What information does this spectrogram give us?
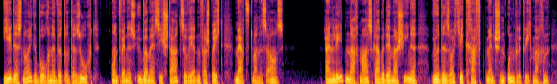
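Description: Male radio drama narrator, deep bass register, matter-of-fact, scripted, dry studio sound. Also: animated, darkish tone, dry recording. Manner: detached, measured, matter-of-fact. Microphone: close studio microphone.

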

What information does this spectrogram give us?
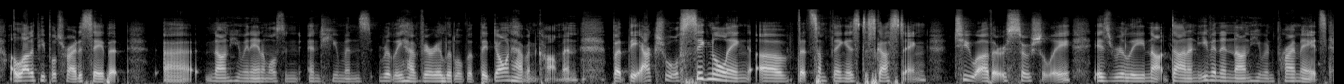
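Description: A woman's voice: deep voice, rough recording. A woman being interviewed as a guest on a podcast, explaining her research in a thoughtful, articulate way. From United States.

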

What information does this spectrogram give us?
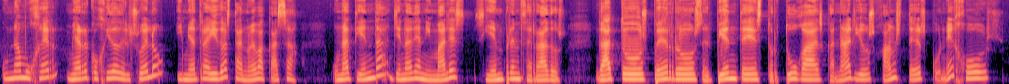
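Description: A woman's voice: medium pitch, measured pace, no room sound, studio quality, lightly acted. A woman playing an indignant, timid male guinea pig who tells his story expressively in a children's radio play. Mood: grumbling. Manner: expressive, exclamatory, plaintive.

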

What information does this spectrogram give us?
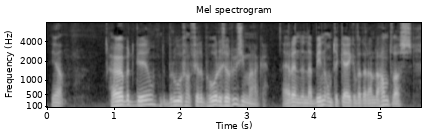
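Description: A man's voice: mid-range voice, brisk, a little mellow, natural voice. A man playing an irritable, stubborn colonel who runs a prison, in a Dutch radio drama, speaking emphatically and dismissively. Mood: matter-of-fact. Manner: emphatic, dismissive, repeats words insistently. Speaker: actor in a radio play.

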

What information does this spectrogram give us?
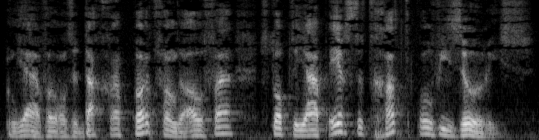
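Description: An actor playing a knowing, measured male newspaper reporter in a 1960s Dutch radio drama, with a gravelly, husky voice. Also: on the low side, big pitch swings, full character voice. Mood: explaining, grave.

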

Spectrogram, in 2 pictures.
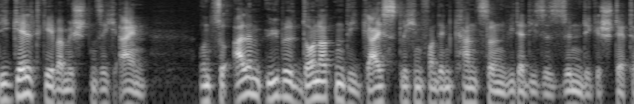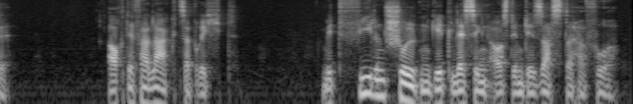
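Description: Deep-voiced male literary narrator. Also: animated, moderate pace, husky. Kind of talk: scripted literary commentary, German radio feature.

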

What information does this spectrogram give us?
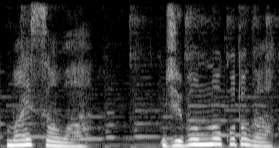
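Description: High youthful boy's voice, gentle, modest, polite swordsman, game drama acting, music behind. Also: animated, measured pace. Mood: confessional.

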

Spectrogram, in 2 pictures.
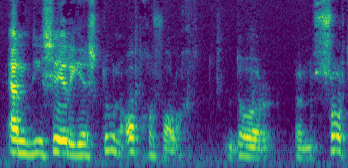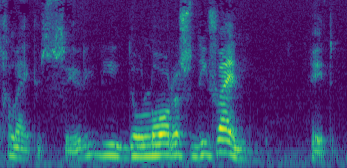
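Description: An older man reminiscing, halting as he searches his memory. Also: a little high, expressive, mellow, slightly rough. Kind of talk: reminiscing talk. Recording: dull, faintly noisy archive recording.

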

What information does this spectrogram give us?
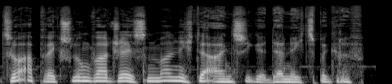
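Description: A man's voice: mid-range voice, normal speed, gravelly, dry recording. A man reading dramatic scripted narration for a thriller audio drama. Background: music.

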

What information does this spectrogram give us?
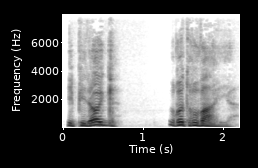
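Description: A man's voice: a little high, big pitch swings, unhurried, husky. A man reading scripted narration for an audio drama.

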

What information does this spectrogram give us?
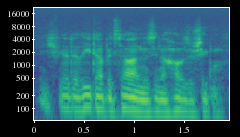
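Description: Radio drama: enigmatic armed rich man, low register, clipped formal menace, slight background noise. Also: very fast. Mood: needling. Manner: cool, formal, cryptic, clipped answers. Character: rich, enigmatic armed host toying with his captive guest. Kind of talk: German radio drama acting.

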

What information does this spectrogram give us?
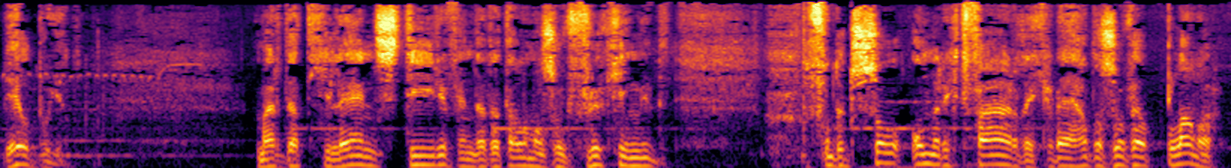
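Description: An actor with a Flemish accent playing an earnest, stubborn man in his sixties in a radio drama, explaining himself in a measured way. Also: medium pitch, slight background noise, close to an everyday voice. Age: 60s. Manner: measured, explanatory, self-justifying. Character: stubborn, earnest retiree and aspiring historical writer.

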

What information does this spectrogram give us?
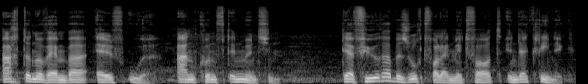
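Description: A man's voice: on the low side, lively intonation, normal speed, a little mellow. A man reading scripted radio drama announcements and credits in a formal way. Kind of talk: scripted narration.

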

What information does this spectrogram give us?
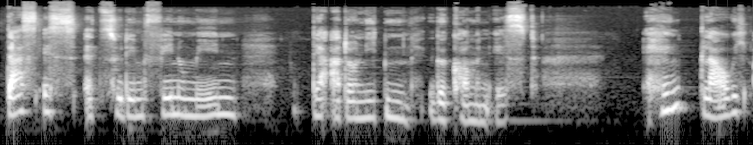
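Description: Female interviewee, reflective and articulate, halting delivery, slow pace, breathy-rough tone. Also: sits low, fairly bright tone. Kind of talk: reflective spoken commentary in a documentary.

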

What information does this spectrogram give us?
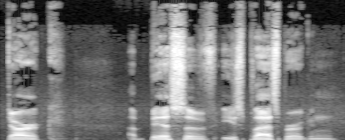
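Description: A man's voice: medium pitch, little pitch movement, slow, dry recording. A man hosting a radio show, chatting casually with a caller and laughing often. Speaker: radio host.

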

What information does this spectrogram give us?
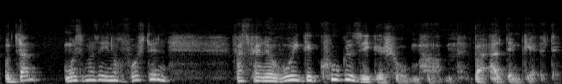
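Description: An actor playing a sardonic, plain-spoken middle-aged German prisoner in a radio play, with a husky voice and mocking, colloquial emphasis. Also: male voice, high-pitched, huge pitch swings, moderate pace, darkish tone, exaggerated voice. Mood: bitter sarcasm.

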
